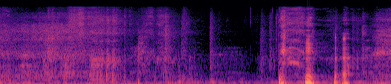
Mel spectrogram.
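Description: A dog whimpers and pants, with soft breathy sounds giving way to a few short, louder whining bursts toward the end. No one speaks.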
